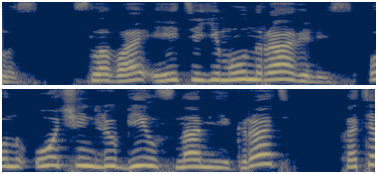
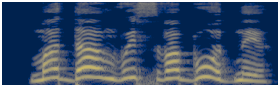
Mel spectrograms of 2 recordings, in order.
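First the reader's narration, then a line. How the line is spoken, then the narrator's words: Joyful shout. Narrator (Russian): радостно крикнул Атанас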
